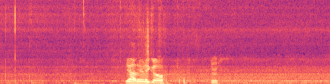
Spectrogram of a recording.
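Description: Honeybees from a Michigan spring swarm marching into a hive box: a steady low droning hum of many insects, with a louder, close buzzing burst partway through and a brief voice speaking over it.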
